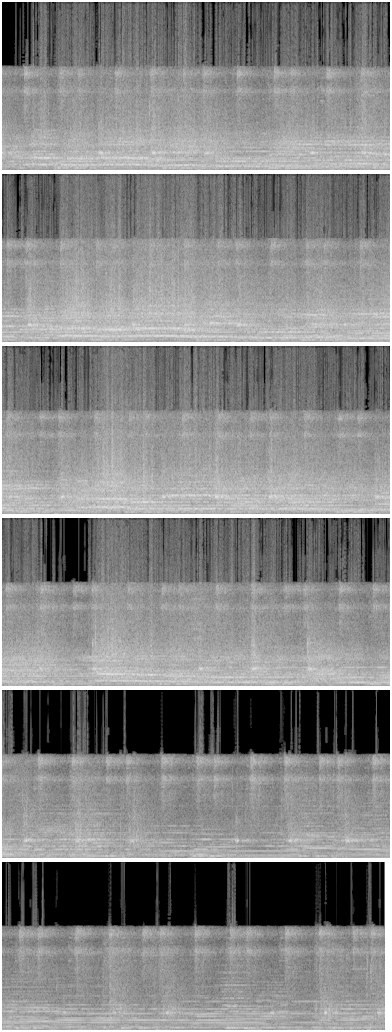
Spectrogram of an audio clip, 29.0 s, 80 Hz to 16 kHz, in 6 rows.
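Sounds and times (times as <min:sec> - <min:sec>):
church choir singing: 0:00.0 - 0:29.0
low bass notes: 0:00.0 - 0:29.0.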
